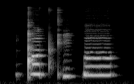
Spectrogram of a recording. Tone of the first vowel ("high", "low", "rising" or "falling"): high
